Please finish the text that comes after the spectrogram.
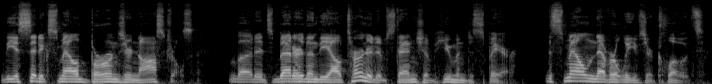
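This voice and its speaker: A man reading scripted second-person dramatic narration in a grim, measured storytelling manner. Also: medium pitch, a bit bright, dry recording.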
